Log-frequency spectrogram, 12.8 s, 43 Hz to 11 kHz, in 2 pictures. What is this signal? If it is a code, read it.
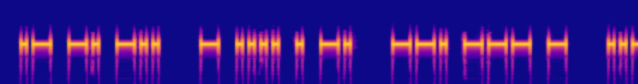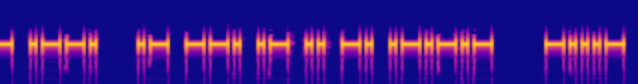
Morse code, heard as a keyed tone, about 20 wpm, 600 Hz. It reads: AND THEN GOT UP AGAIN. <BT>
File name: cw-books / winnie-the-pooh / winnie-20wpm-page-0009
